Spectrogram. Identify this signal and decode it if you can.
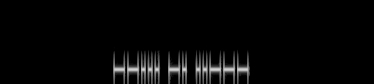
Morse code, heard as a keyed tone, about 34 wpm, 700 Hz. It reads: 7N2
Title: Common Cut Numbers - 3-Digit 35wpm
